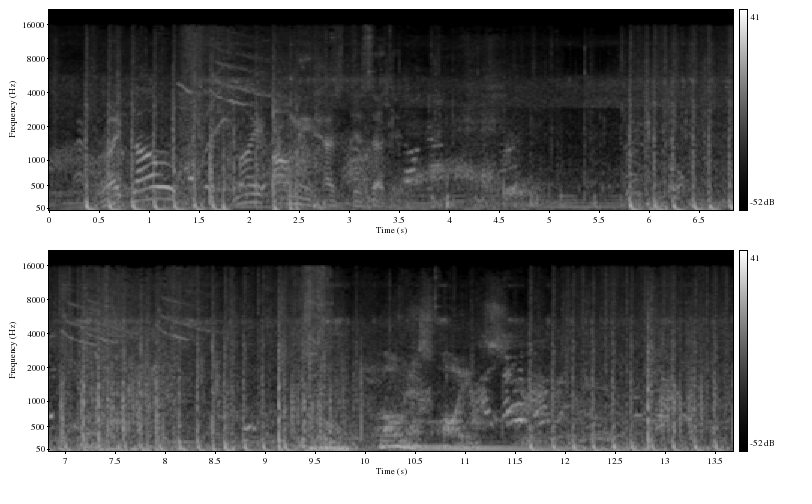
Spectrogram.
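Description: Zombies growl and snarl nearby.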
